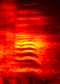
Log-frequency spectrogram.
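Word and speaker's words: خ: இது ஹா இ காரி துப்புவோம்ல அந்த சவுண்டு இது ஹ இப்படியான ஒரு சொல்லு நம்ம தமிழ் மொழி எல்லாம் கிடையாது. அரபில இருக்கிறது. தமிழ் மொழியில இதுக்கு ஈக்குவலா சொல்லு கிடையாது. வேற பாஷையில இருக்கற மாதிரி தெரியல. இந்த ஹன்ு சொல்வது வந்து அரபில தான் இருக்கிறது அரபி சொற்கள்ல தான் வரும். அதனால இந்த ஹங்கிறது நமக்கு தமிழுக்கு உள்ள அரபிக்கே உள்ள தனி உச்சரிப்பு. இந்த ஹங்கிறது என்ன வித்தியாசம் என்று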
